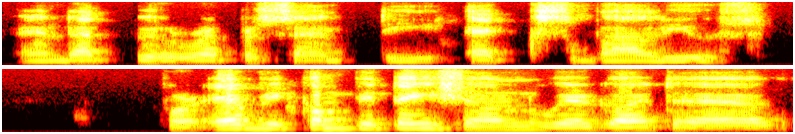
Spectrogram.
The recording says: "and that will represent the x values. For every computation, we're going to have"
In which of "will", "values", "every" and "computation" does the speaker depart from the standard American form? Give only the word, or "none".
values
